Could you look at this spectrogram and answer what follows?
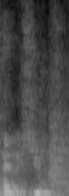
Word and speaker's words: Henry Home: So Henry Home is pronounced Henry Hume.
